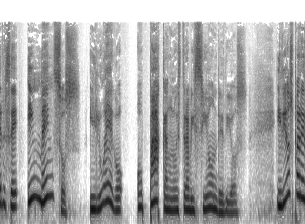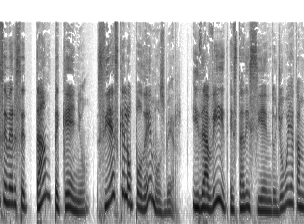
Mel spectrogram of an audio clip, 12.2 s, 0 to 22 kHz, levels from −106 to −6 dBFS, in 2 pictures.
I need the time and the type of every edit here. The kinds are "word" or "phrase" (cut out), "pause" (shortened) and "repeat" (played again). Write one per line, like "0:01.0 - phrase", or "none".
0:01.7 - pause
0:06.7 - pause
0:08.0 - pause
0:09.8 - pause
